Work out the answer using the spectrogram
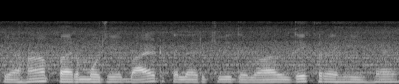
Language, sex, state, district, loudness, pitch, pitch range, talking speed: Hindi, male, Madhya Pradesh, Katni, -17 LUFS, 115 Hz, 115-120 Hz, 150 wpm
